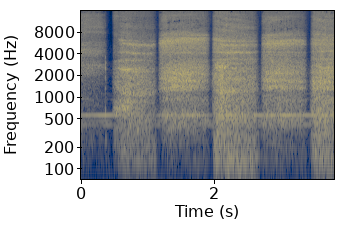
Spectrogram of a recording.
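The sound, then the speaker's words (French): Deep, fast, rasping breaths from a person doing a meditation breathing exercise, loud and hoarse with a hissing, airy texture, each breath running almost straight into the next, about five in a row. “Et pendant que vous grimpez, commencez à halter de façon rugueuse, profonde et rapide, comme ceci.”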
